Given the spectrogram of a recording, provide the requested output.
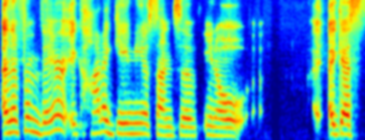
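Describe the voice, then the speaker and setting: A woman with a fairly high pitch talks at a moderate pace with ordinary pitch variation, the sound dry and close with no echo. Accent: Chinese. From China, moved to Vancouver at 12-13. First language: Chinese. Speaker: wellness coach. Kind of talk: podcast interview.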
